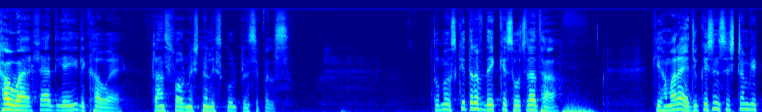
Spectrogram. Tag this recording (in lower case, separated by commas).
male speech, speech, narration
